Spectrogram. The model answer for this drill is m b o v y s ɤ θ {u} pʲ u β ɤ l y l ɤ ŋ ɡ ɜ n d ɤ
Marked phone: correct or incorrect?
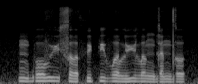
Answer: incorrect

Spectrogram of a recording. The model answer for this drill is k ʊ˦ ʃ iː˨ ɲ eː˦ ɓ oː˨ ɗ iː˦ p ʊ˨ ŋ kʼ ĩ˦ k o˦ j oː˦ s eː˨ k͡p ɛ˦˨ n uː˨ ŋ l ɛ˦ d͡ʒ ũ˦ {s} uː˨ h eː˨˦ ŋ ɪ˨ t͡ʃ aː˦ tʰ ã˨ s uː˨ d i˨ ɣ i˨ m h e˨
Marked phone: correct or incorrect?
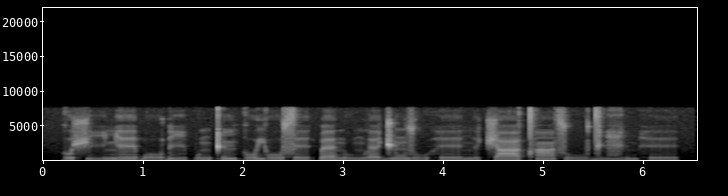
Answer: incorrect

